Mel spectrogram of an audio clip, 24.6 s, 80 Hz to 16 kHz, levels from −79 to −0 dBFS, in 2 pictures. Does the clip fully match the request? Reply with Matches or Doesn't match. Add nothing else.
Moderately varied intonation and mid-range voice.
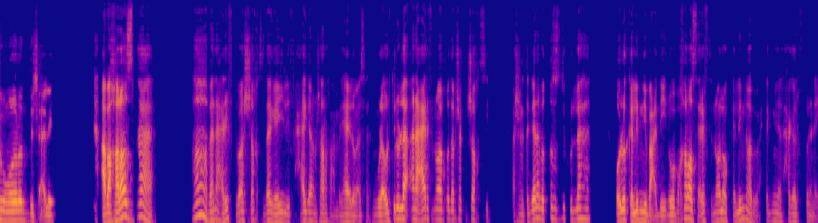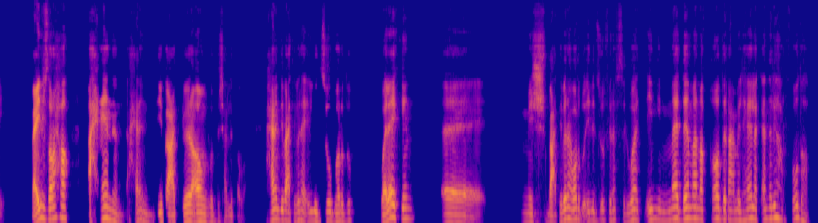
Matches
